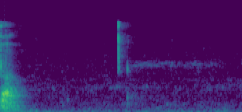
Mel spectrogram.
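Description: A single sharp click about a second in, followed by a faint steady high tone for about half a second, in a near-silent pause.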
